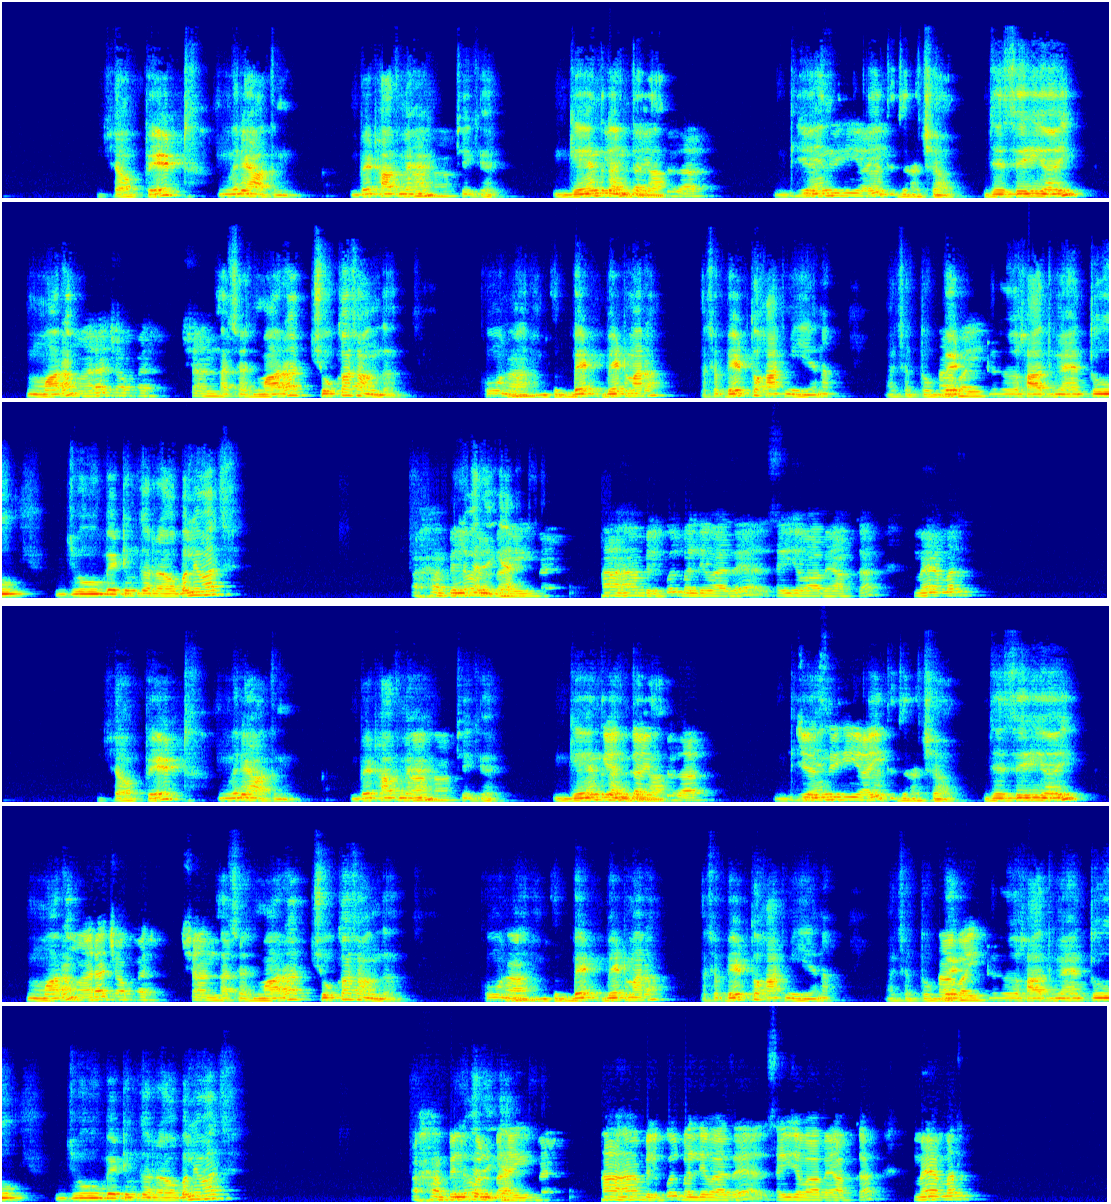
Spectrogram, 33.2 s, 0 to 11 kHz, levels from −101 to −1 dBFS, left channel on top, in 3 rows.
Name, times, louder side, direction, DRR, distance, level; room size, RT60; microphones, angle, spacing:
voice 1, 1.1-2.9 3.5-5.0 5.5-6.6 7.7-8.3 8.7-9.5 9.8-10.7 11.3-11.9 13.2-15.1 15.9-17.7 18.1-19.4 19.9-22.4 22.7-24.5 26.6-27.3, left 1 dB, 20° left, 1.3 m, -27 dB
voice 2, 4.1-4.5 6.0-7.0 7.8-8.9 11.7-12.6 12.9-13.5 16.1-16.4 20.4-20.9 26.2-27.6 28.1-30.9 31.3-31.7, right 2 dB, 80° right, 2.4 m, -30 dB
12.0 x 7.7 x 4.4 m
head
